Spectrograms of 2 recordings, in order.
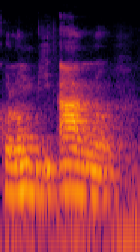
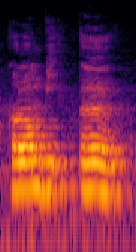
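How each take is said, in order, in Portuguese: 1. A vogal a é aberta e clara. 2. A vogal a é fechada e nasal. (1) "Lembrem também do som do A aberta" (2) "Você não vai falar colombiano, não"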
